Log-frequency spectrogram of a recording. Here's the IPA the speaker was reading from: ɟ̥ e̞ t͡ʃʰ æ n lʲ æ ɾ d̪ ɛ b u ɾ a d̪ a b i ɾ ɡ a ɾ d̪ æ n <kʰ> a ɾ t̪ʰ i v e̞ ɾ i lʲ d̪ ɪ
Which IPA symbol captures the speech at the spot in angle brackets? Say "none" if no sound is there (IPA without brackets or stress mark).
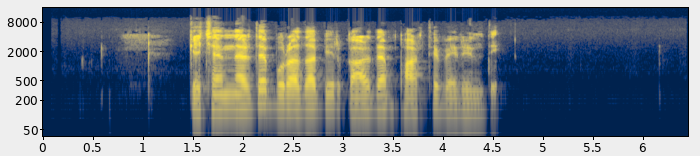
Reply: pʰ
